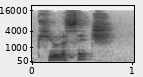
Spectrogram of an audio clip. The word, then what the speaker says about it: Pulisic: They've got that young talent, Pulisic.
